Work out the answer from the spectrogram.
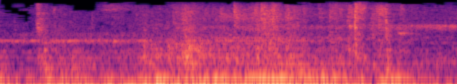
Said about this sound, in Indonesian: Pintu lift yang terbuka perlahan menutup lagi.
